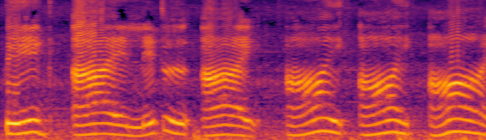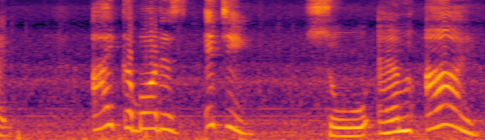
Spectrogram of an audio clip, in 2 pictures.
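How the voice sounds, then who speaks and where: Female kids' read-aloud presenter, slow and sing-song, playful teacher delivery, faint noise behind. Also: on the high side, expressive, a bit bright. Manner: sing-song, playful, teacherly, repeats words and points things out. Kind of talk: animated picture-book reading for small children.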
